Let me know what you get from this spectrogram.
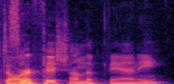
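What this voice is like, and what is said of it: Put-on American accent. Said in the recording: “You did that accent wrong. ... I didn't do the accent wrong. An American accent. ... Yeah, but it was very American.”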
